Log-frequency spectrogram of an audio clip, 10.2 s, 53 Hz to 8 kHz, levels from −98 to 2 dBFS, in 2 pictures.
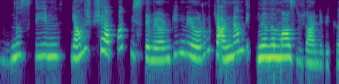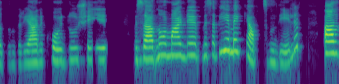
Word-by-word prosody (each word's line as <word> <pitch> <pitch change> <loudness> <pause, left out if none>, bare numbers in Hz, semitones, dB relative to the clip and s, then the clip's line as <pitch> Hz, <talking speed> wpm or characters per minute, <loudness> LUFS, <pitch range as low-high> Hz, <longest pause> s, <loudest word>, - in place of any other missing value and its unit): nasıl 290 +2 -6
diyeyim, 275 0 -5
yanlış 280 - 0
bir - - -22
şey 400 - -2
yapmak 350 +6 +2
mı - - -14
istemiyorum, 235 -6 -3
bilmiyorum 300 -4 -3
ki? - - +4
Annem 260 +9 +3
de 445 +4 -9
inanılmaz 265 0 +5
düzenli 185 -3 -5
bir 175 - -16
kadındır. 175 -1 -18
Yani, 190 +1 -2
koyduğu 225 +1 -7
şeyi, 230 0 -7 0.4
mesela 235 +1 +5
normalde, 295 +1 +1
mesela 285 +1 -11
bir 370 - -3
yemek 375 -3 +1
yaptım 195 -4 -3
diyelim; 185 - -7 0.4
ben 335 0 +11
260 Hz, 160 wpm, -23 LUFS, 220-300 Hz, 0.4 s, ben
